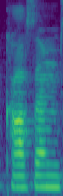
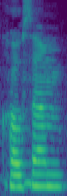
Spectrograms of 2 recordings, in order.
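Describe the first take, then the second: First: Cossum with a short o, like "kah-sum"; "Cossum" again, the o now short and open; second try. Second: Cossum with a long o, like "coh-sum"; first guess at "Cossum", long o; unsure name. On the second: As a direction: tries "Cossum" as KOH-sum. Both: Shown as a demonstration. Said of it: "something along those lines".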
